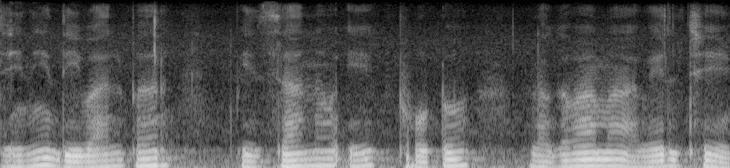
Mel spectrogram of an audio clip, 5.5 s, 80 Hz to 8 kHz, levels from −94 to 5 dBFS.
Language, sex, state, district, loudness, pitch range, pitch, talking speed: Gujarati, male, Gujarat, Valsad, -16 LUFS, 100-120 Hz, 110 Hz, 110 wpm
